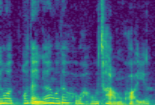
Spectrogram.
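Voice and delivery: ordinary talk, nothing marked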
